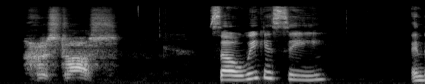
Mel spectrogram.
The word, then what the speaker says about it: Christos: And compare it to how the word Christ is originally pronounced. Strong's G 5547, Christos. Christos.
